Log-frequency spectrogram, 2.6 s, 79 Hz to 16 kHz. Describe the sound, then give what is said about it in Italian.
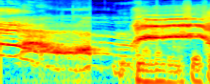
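A baby cries loudly during an Italian-language sermon in two strained, wailing bursts separated by a brief catch of breath, the second cry higher and more piercing. “E se leggete il libro tornate indietro nel capitolo 18 nel libro degli Atti, c'è un bambino che piange.”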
